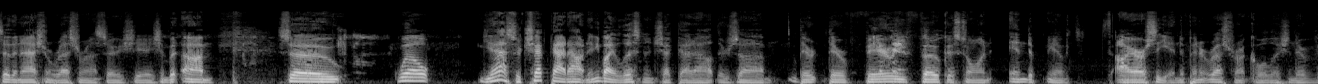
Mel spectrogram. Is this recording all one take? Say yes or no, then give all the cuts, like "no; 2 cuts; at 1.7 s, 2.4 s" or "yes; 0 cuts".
yes; 0 cuts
